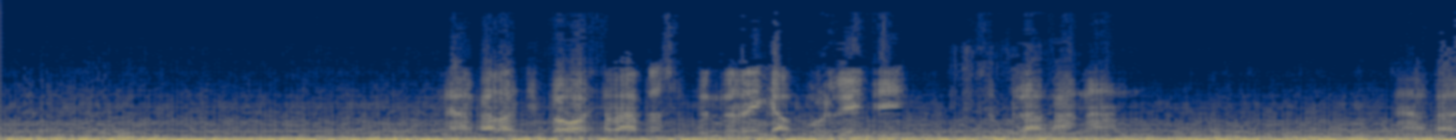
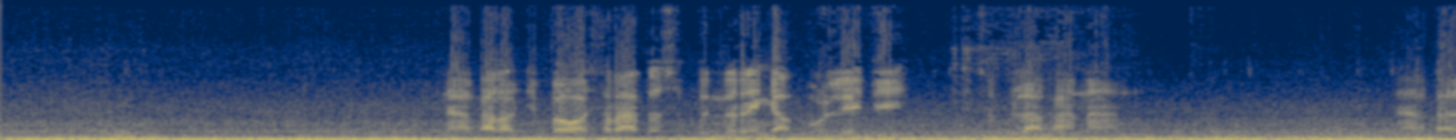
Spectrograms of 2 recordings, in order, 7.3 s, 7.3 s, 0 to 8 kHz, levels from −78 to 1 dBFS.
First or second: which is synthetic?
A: first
